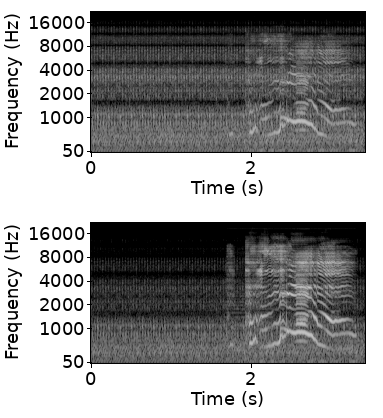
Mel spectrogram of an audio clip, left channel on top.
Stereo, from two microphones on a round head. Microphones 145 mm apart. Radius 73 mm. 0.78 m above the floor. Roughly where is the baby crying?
Right.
